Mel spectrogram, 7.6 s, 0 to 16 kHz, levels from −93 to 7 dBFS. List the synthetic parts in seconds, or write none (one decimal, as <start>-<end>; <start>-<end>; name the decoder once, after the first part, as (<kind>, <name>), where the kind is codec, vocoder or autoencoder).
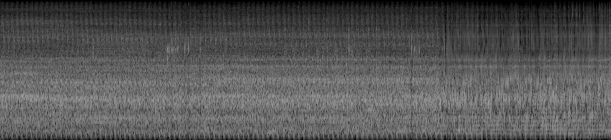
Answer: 5.5-7.6 (vocoder, BigVGAN v2)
